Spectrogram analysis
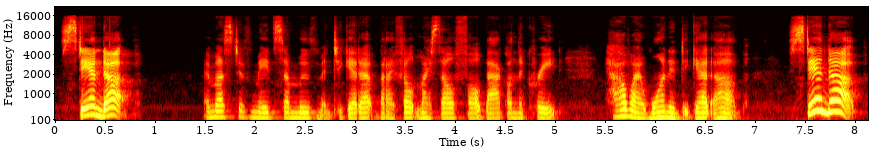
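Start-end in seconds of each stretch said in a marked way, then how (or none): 0.0-0.8 raised, higher command; shouted order. A narrator's reading. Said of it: "what he was shouting". 7.3-8.0 loud, very high-pitched yell; yelled order. A narrator's reading. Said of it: "he was yelling even more loudly".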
